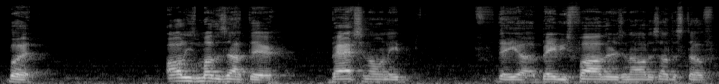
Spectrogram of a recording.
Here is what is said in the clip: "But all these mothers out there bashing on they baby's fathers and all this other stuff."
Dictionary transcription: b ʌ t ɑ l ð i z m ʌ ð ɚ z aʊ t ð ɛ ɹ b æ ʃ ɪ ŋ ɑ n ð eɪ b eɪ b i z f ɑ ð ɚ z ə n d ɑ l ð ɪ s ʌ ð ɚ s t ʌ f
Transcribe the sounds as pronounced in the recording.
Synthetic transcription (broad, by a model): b ʌ t ɑ l ð i z m ʌ ð ɚ z aʊ t ð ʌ ɹ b æ s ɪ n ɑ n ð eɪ b eɪ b i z f ɑ ð ɚ z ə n ɑ l ð ɪ s ʌ ð ɚ s t ʌ f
